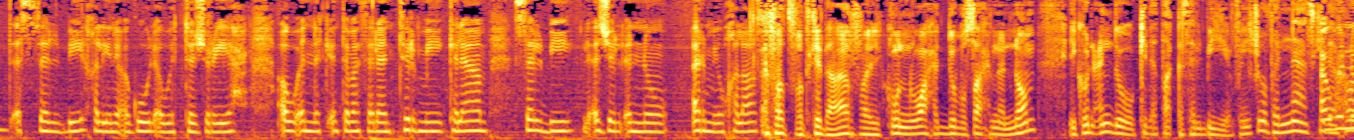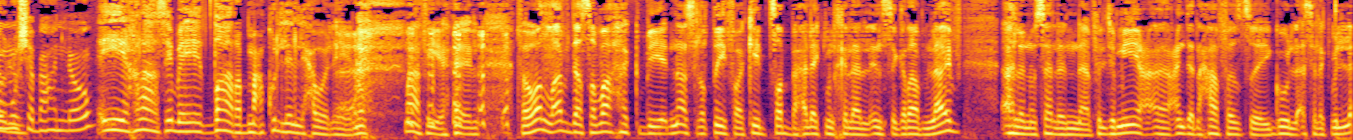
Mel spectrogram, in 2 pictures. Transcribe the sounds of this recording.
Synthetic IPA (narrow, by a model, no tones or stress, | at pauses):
d̪ːʔɪsːalbixalːiːniʔaɡuːlʔawɪt̪ːaʒɾiːħʔawʔɪnːakʔɪnt̪amaθalant̪ɪɾmikalaːmsalbilɪʔad͡ʒalʔɪnːʊ | ʔaɾˤmiwxɑlɑːsˤfɑt̪ˤfɨt̪ˤkɪd̪aʕɑɾˤfajakuːnwaːħɪd̪̚ːuːbusˤɨħːmɪnɪnːoːm | jakuːnʕɪnd̪ukɪd̪at̪ˤɑːqɑsalbɪjːafajʃuːfɪnːaːskɪwaɪnamuʃabaʕɪnːoːmʔiːxɑlɑːsˤjɪbajt̪ðˤɑːɾˤɑbmaʕkʊlːɪlːiħawaleːnumafiħeːlfawɑlˤːɑːʔabd̪aʔsˤɑbɑːħakbɪnːaːslɑt̪ˤiːfaʔakiːd̪̚tsˤɑbːɪħʕaleːkmɪnxɪlaːlɪlʔɪnst̪aɡɾaːmlaːjv | ʔahlanwasahlanfild͡ʒamiːʕʕɪnd̪ɪnaħɑːfɨðˤjaɡuːlʔasʔalakbɪlːa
